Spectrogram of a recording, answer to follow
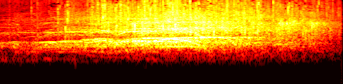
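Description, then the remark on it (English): An audience claps steadily for a few seconds for a man who has called a few people out at work, the dense patter swelling toward the middle and easing off, with a few cheers and whoops mixed into the applause. “That's previous applauding.”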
